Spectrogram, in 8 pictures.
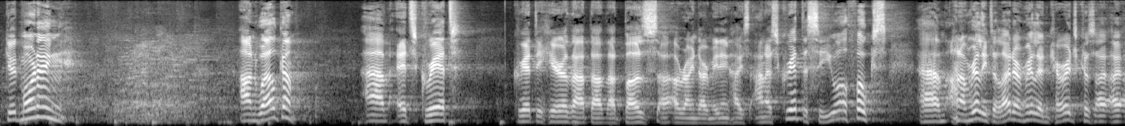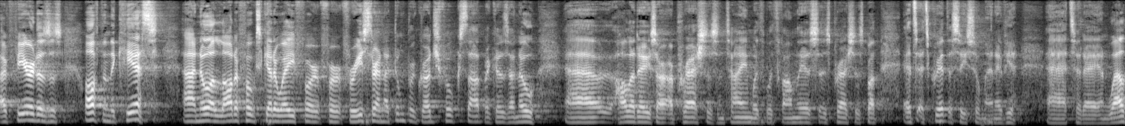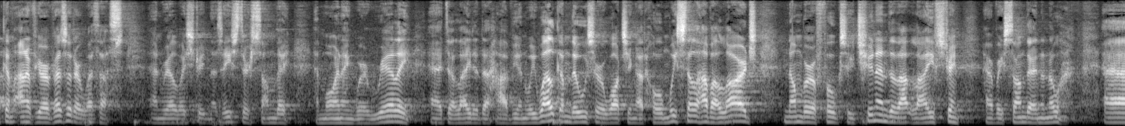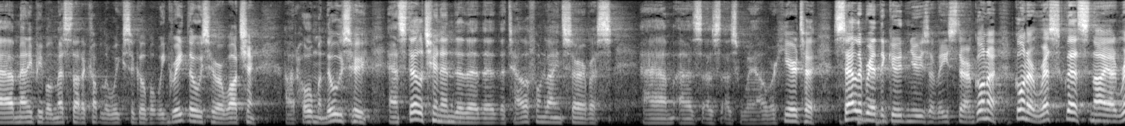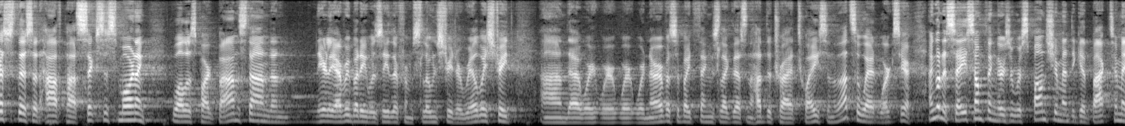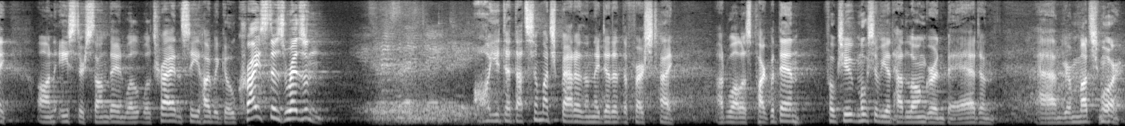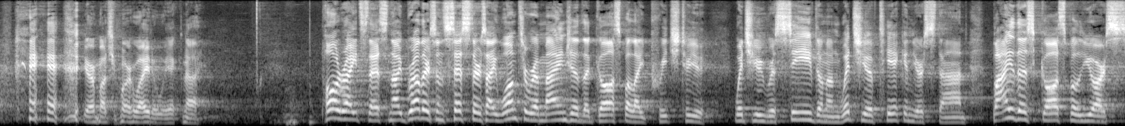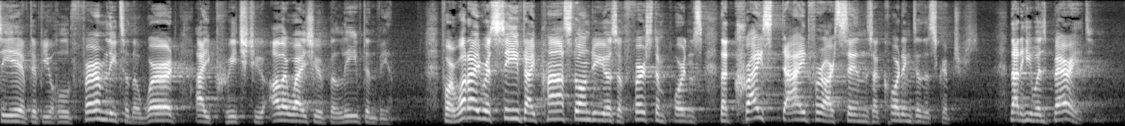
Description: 'Easter Family Service'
